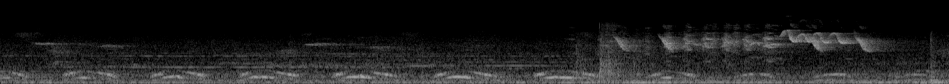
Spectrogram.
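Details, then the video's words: Birds calling: soft low cooing notes repeated about once a second throughout, joined after six seconds by higher, rapid chirping phrases. "cute birds sound"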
